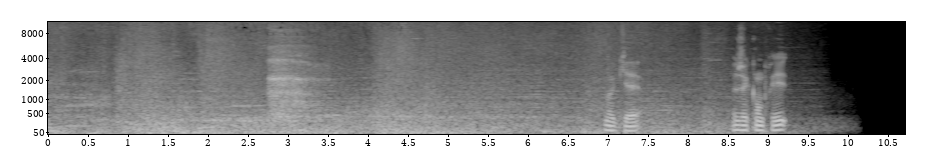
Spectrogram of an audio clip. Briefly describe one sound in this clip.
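Magic bursts whoosh and crackle.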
